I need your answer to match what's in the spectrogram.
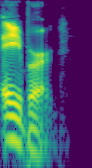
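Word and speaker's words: Åberg: Now, Pontus's last name, if you really get technical in Swedish, it's something like, and the Swedish guys laugh when you even try to say it right. They say something like Auberg, Auberg, or something like that. But the Swedish guys usually say, go with the Americanized pronunciation. But now on top of that, Pontus himself, when you asked Pontus, he said he would like to be called Auberg this year.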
